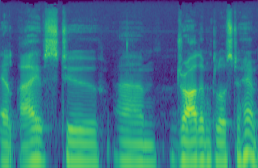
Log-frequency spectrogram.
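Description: A man speaks at a fairly slow pace in a monotone, with flat intonation. The recording is very clean, with a silent background. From India. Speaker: church local outreach leader. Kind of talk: casual chat.

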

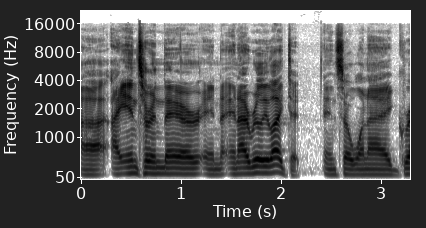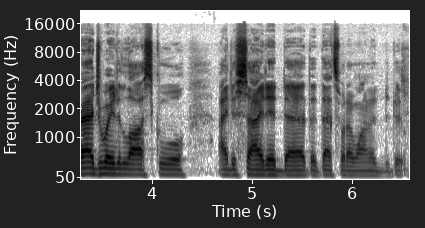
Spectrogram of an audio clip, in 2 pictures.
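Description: This is an ordinary speaking voice at a fairly quick pace with fairly even intonation. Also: man, medium pitch for a man. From upstate New York. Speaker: district attorney. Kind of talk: interview.

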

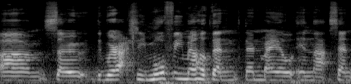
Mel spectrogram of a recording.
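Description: A woman with a plain, everyday voice talks at a fairly quick pace. Her intonation is fairly even. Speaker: producer, director and actor. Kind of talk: panel discussion. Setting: live panel with audience.

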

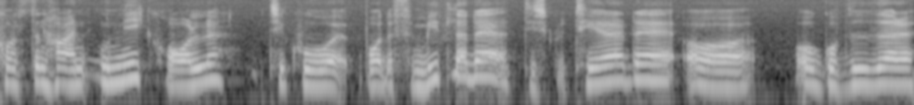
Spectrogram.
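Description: Her tone is dark and mellow. The woman speaks at a medium pitch with ordinary pitch variation. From Sweden, Stockholm. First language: Swedish (speaking Danish). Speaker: choreographer and artistic director. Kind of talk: interview. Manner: halting, frequent fillers.

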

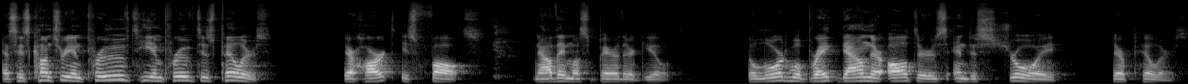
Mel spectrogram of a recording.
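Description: A man's fairly high voice with a strong Southern US accent, a fairly slow pace and ordinary pitch variation in a very clean recording with a silent background. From US South. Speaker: pastor. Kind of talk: sermon. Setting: church.

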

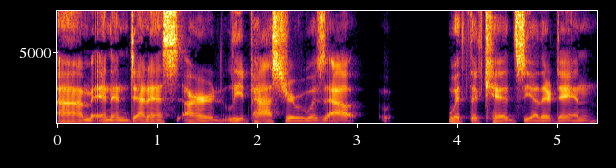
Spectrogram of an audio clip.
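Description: A man with an American accent speaks at a fairly slow pace in a fairly low pitch. His intonation is monotone and flat, on a very clean recording with a silent background. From Southern California, Orange County. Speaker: church worship leader. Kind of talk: casual chat.

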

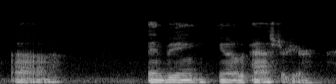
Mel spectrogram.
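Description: Speaking at a moderate pace, a man with a fairly low, somewhat breathy voice is heard with audible room echo. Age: 50s. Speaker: pastor. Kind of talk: casual chat. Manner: halting.

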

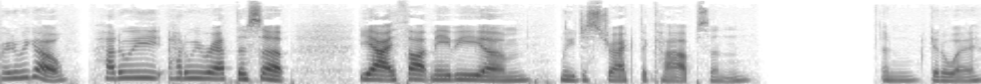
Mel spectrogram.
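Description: A plain, everyday voice with an American accent and lively intonation. The recording is very clean with a silent background, and the sound is dry and close with no echo. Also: woman, medium pitch for a woman, fairly quick pace. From US Northeast, Philadelphia. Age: 20s. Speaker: podcast co-host. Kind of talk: casual chat.

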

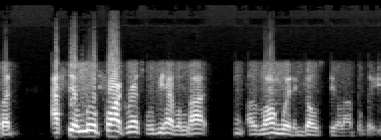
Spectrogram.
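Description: A man speaks at a very fast pace with a medium pitch. The sound is dry and close, with no echo. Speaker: caller. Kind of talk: casual chat. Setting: phone call.

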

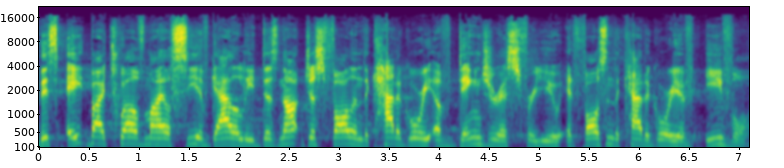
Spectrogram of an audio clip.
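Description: A man's fairly high, bright and sharp voice with an American accent, ordinary pitch variation, a fairly quick pace and hardly any pauses. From Florida, US South. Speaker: campus ministry staff preaching. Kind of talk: sermon. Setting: church service.

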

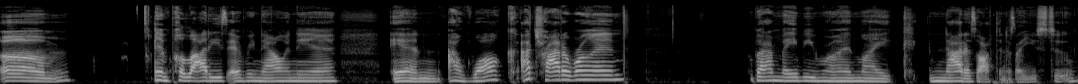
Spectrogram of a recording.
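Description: A woman's very deep, low pitch with ordinary pitch variation, at a very slow pace broken by long, frequent pauses. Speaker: singer. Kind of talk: casual chat.

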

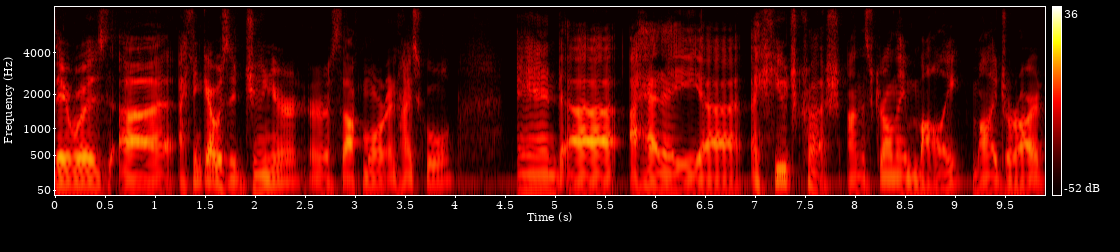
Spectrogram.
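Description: On a very clean recording with a silent background, a man with an American accent uses a normal speaking voice, fairly low in pitch, at a fairly slow pace with ordinary pitch variation. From upstate New York (New Hartford). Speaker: singer-songwriter. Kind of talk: casual interview.

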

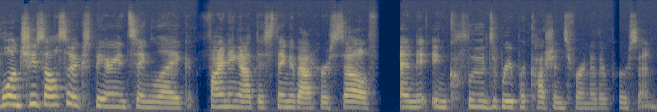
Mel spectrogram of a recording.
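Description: Using an unremarkable speaking voice, a woman at a medium pitch talks at a fairly quick pace with hardly any pauses, ordinary pitch variation and big swings in loudness. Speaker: actor and musician guest. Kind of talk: casual podcast chat about films. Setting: remote recording.

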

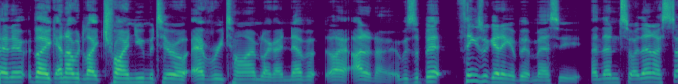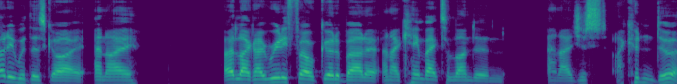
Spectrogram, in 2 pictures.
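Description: A man with a British accent speaks at a fairly quick pace and a fairly high pitch with ordinary variation. The sound is dry and close with no echo, and the background is quiet. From England. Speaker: comedian and actor. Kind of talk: casual chat.

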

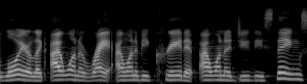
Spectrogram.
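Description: A woman with a Californian accent and a bright, sharp tone at a moderate pace, in a very clean recording with a silent background. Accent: General American (Californian). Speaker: comedian. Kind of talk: casual chat.

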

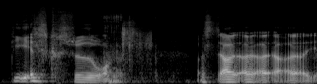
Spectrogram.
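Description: A man with a central Jutland accent speaks with ordinary pitch variation. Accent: central Jutland Danish. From Denmark, central Jutland. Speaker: comedian. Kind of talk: casual chat. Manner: dry, sarcastic-sounding.

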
